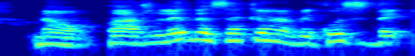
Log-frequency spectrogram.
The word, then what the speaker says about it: parler: Pronounced the three are pronounced the same. The first one is parler. The second one is parler. Because of letter R, A is pronounced. So R is what is silent. Now, parler, the second one, because the E has got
